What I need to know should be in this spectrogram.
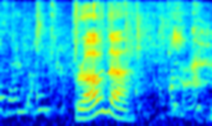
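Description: A small child squeals loudly.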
